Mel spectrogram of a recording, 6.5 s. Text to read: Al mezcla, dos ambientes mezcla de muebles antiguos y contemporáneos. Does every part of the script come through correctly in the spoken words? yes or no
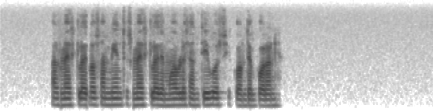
yes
